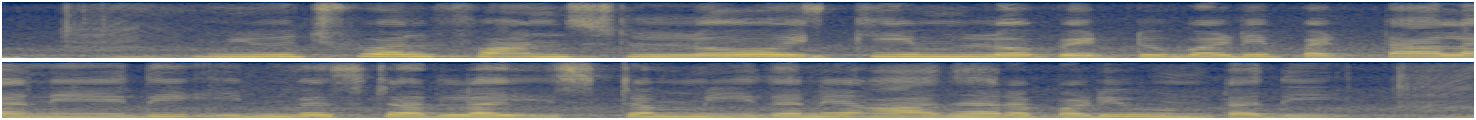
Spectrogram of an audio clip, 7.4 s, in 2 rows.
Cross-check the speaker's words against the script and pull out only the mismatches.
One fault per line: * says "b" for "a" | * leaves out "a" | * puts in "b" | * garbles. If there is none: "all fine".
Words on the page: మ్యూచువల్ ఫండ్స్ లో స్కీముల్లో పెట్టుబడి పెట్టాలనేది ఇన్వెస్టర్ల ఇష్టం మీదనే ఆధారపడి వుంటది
all fine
